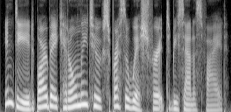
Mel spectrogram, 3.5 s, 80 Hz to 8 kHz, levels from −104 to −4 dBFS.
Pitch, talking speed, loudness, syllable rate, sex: 200 Hz, 225 wpm, -17 LUFS, 5.7 syllables/s, female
